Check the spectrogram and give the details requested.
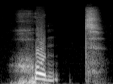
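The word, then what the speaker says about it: Hund: is similar to the English word hunt they pronounce it hunt hunt hunt you'll notice the D makes a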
